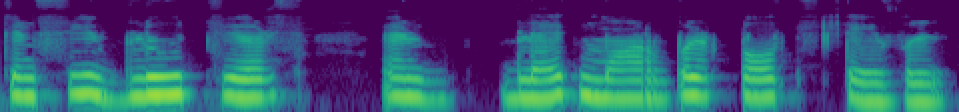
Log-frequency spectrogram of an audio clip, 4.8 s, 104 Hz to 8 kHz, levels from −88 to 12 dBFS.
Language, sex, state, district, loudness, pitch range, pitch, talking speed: English, female, Arunachal Pradesh, Lower Dibang Valley, -17 LUFS, 180-200 Hz, 190 Hz, 125 wpm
